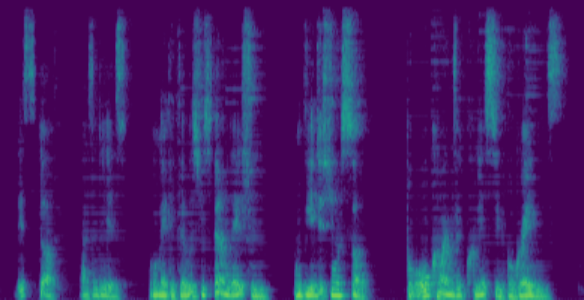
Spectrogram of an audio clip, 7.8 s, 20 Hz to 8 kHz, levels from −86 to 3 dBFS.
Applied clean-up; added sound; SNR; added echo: neural mask model DeepFilterNet 3.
